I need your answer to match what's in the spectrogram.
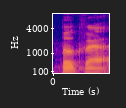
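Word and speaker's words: Buhk: Okay, Book.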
